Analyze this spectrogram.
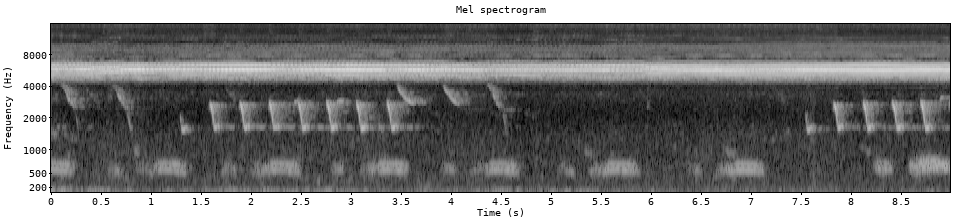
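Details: Wild spotted dove with a big, deep voice, cooing in the khu-ang style during decoy calling. Low hooting coo notes repeat about every 0.7 seconds under a loud, steady insect drone, with bursts of falling chirps from another bird.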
